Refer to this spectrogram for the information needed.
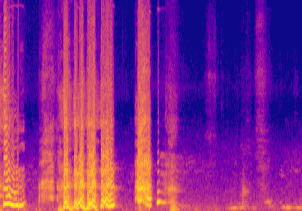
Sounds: Laughter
